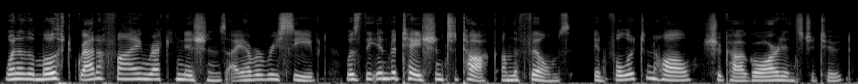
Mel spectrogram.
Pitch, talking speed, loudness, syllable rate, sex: 215 Hz, 160 wpm, -19 LUFS, 5.3 syllables/s, female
